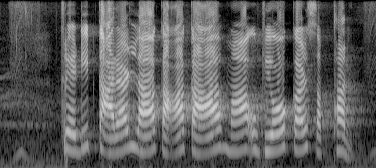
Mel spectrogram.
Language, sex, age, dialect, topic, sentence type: Chhattisgarhi, female, 18-24, Central, banking, question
